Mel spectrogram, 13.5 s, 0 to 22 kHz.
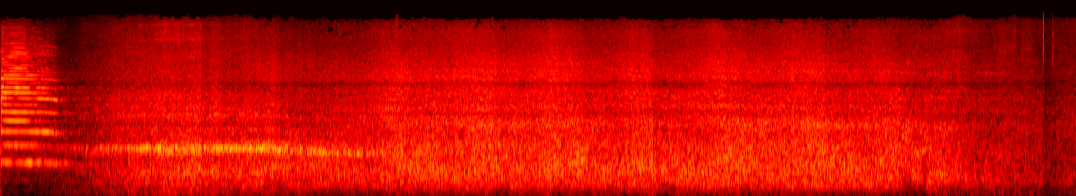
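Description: PKP Intercity EP09 electric locomotive sounding a short horn blast as it approaches, then the loud rush and clatter of its train of Intercity coaches passing close by. The noise fades near the end.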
